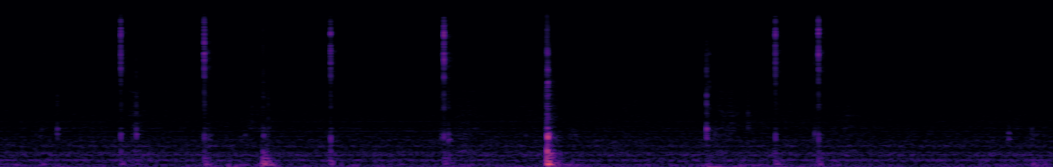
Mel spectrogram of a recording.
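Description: Faint, scattered clicks of a computer mouse, about nine at irregular intervals, with one louder knock about halfway through.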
